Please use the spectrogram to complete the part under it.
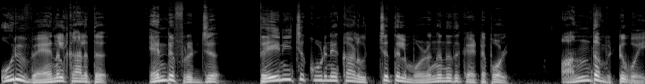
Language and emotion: Malayalam, surprised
